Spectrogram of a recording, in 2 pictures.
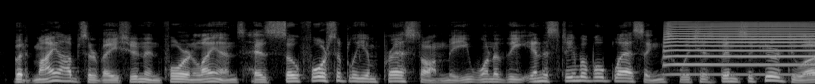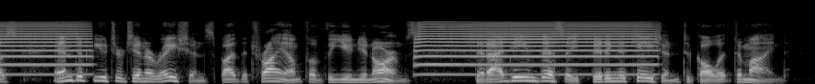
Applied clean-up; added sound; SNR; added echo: none; Trumpet; -2 dB; none.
